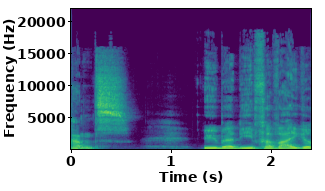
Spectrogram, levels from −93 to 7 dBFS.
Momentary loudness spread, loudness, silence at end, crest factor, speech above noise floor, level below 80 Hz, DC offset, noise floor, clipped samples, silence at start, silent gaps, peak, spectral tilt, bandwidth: 5 LU; -17 LUFS; 0 s; 16 dB; 32 dB; -50 dBFS; under 0.1%; -48 dBFS; under 0.1%; 0 s; none; -2 dBFS; -4.5 dB/octave; 19 kHz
